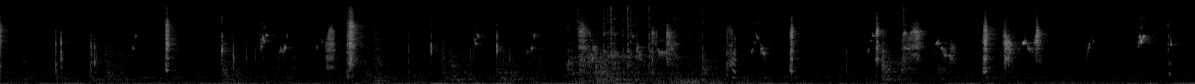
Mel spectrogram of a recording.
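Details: Two pet parakeets socializing over an iPhone. Dense ticking clicks and short chirps are broken by a burst of broadband scratchy noise midway, with thin twittered notes returning toward the end.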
